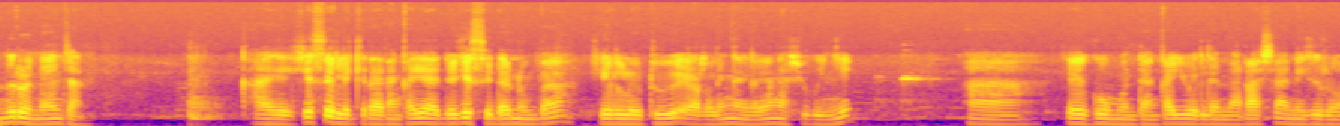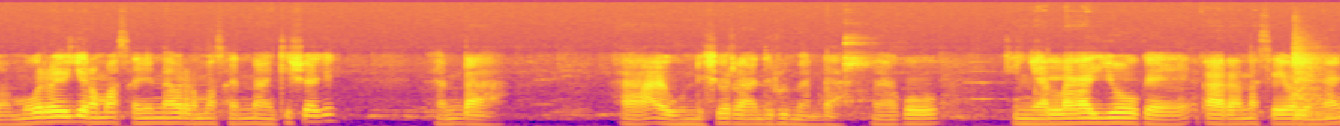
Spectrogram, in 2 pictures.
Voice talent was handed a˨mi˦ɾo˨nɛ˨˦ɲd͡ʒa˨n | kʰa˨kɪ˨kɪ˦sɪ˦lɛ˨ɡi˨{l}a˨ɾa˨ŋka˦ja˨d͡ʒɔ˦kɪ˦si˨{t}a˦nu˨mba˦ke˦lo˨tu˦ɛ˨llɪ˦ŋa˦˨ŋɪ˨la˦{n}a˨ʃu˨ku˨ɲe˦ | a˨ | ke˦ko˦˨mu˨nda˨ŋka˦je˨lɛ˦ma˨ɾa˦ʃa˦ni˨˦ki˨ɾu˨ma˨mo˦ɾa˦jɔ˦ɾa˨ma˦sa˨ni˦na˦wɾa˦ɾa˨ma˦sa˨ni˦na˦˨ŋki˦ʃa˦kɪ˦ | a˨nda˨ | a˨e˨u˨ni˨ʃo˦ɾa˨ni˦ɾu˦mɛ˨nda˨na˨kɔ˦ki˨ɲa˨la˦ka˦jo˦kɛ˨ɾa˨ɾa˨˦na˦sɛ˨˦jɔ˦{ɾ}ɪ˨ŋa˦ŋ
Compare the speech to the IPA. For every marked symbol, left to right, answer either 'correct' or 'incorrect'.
incorrect, incorrect, incorrect, incorrect

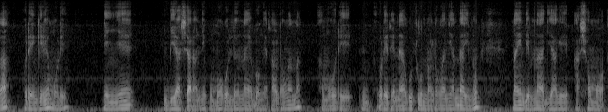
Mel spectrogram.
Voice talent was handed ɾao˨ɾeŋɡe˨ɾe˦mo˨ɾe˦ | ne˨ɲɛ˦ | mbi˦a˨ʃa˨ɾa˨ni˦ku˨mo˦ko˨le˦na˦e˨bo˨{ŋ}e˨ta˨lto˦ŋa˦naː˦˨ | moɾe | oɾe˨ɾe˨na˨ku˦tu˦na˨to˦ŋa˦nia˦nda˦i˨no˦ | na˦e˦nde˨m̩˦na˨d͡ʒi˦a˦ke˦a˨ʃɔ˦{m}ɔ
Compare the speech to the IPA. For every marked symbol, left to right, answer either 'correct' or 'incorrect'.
correct, correct

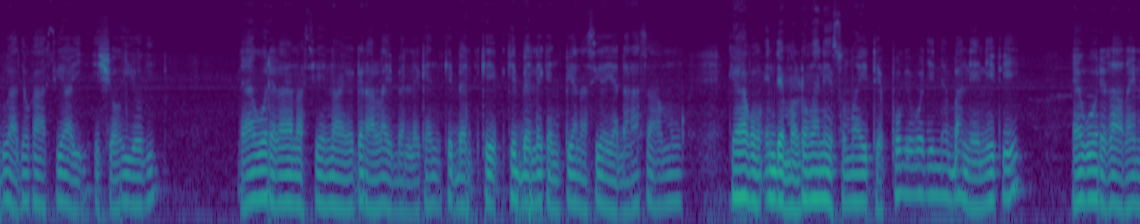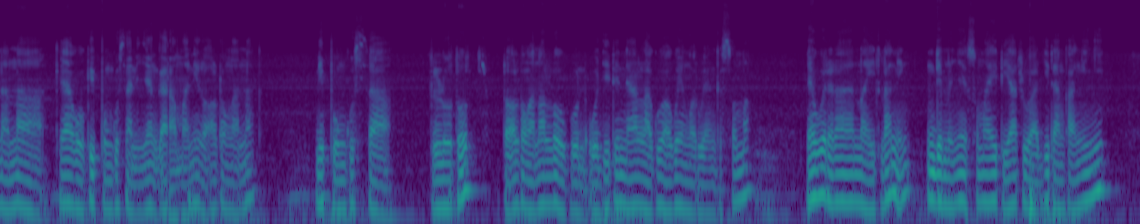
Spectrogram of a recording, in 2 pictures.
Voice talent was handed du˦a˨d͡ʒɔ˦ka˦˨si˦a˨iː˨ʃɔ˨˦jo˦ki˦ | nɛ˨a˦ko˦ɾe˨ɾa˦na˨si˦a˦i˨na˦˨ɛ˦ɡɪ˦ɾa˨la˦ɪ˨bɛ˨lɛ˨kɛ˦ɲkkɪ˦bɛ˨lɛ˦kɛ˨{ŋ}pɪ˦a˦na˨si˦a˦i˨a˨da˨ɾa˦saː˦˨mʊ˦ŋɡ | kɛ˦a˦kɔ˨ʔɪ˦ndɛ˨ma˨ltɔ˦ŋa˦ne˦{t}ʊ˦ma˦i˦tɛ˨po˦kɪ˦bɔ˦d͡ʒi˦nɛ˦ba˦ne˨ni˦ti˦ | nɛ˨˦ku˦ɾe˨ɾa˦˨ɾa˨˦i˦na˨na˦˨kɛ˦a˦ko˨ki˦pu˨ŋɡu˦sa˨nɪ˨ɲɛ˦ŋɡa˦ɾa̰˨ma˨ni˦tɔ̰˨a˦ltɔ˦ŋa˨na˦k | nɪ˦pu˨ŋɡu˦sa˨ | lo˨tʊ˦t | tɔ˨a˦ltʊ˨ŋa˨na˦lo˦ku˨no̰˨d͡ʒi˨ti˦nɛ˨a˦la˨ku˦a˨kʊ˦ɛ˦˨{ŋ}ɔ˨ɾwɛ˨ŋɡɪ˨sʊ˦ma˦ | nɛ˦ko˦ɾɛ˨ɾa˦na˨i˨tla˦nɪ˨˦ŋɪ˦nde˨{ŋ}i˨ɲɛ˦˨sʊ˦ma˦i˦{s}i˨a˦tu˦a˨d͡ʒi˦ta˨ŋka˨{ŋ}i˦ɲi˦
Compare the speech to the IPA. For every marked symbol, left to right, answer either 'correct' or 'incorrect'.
incorrect, incorrect, correct, incorrect, incorrect, correct

